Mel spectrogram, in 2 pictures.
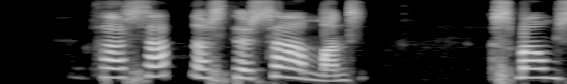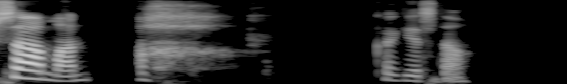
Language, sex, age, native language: Icelandic, female, 30-39, Icelandic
